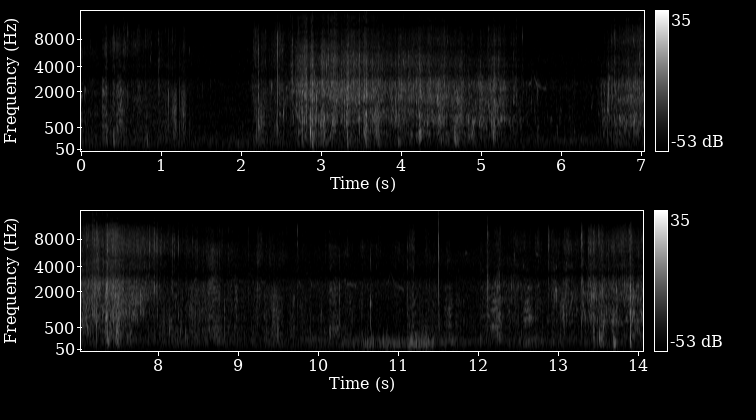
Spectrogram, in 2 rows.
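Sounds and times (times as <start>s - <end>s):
dog splashing through water: 2.2s - 5.6s, 6.5s - 8.6s, 12.1s - 14.0s.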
